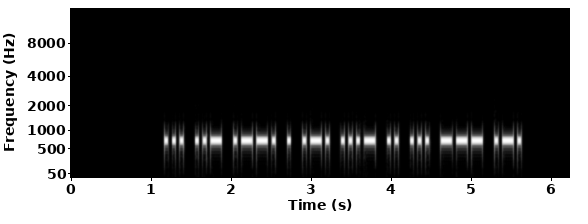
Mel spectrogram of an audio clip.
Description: Morse code, heard as a keyed tone, about 25 wpm, 700 Hz. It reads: SUPERVISOR
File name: Ten Letter Words - 25wpm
